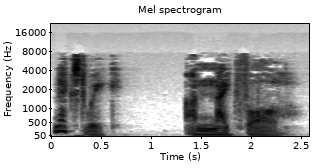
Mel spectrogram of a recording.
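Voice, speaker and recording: Gravelly, sinister male horror host. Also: a bass voice, huge pitch swings, very slow, full character voice. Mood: sinister relish. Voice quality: raspy, gravelly. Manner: theatrical, savouring, menacing. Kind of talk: radio horror hosting. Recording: dull, muffled old radio recording.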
